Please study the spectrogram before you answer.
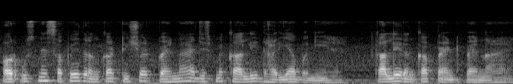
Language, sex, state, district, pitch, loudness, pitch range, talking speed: Hindi, male, Chhattisgarh, Sukma, 130 Hz, -20 LUFS, 105-140 Hz, 235 wpm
